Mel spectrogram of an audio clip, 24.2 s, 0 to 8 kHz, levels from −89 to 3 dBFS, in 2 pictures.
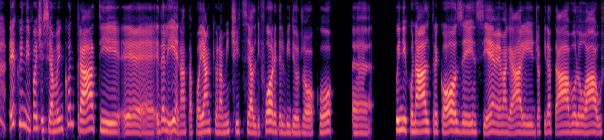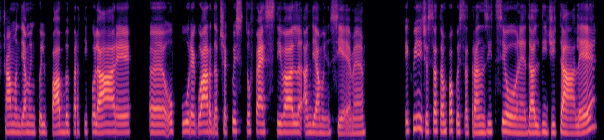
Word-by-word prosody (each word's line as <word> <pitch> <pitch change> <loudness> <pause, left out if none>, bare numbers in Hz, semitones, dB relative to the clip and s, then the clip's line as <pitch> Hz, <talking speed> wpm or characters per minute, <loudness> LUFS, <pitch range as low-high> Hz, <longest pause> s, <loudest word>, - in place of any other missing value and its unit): e 370 - +3
quindi 340 -9 -2
poi, 260 +3 0
ci 215 -4 -2
siamo 210 -2 0
incontrati, 220 - +4
ehm, 170 -1 -1
e - - -4
da 225 - 0
lì 200 -1 +1
è 220 - +4
nata 175 +1 -5
poi, 170 0 0
anche 200 0 +1
un'amicizia 185 +1 -4
al 170 - 0
di 160 0 -11
fuori 200 +2 +5
del 175 -1 -7
videogioco. 165 +3 -4 0.4
Uhm, 160 -1 -5 0.5
quindi 220 0 +4
con 190 -3 -3
altre 195 0 +7
cose 190 +1 +4
insieme, 180 0 0
magari 170 0 +1
giochi 170 +1 -10
da 190 0 -3
tavolo: 175 +1 +2
"Ah, 175 +1 +5
usciamo 175 +1 -4
andiamo 175 0 -5
in 170 -1 -12
quel 175 -1 -8
pub 175 +3 +1
particolare, 180 0 +1 0.4
uhm, 170 0 -2
oppure 190 -1 -5
guarda 185 -1 +3
c'è 170 0 -10
questo 200 -2 -6
festival 180 -1 0
andiamo 165 -1 -3
insieme." 155 0 -7 0.8
E 195 - -5
quindi 250 +3 -4
c'è 190 -4 -5
stata 200 0 -2
un 185 - -3
po' 200 0 -2
questa 180 -4 -7
transizione 170 -1 -3
dal 165 0 0
digitale, 170 - 0
180 Hz, 135 wpm, -22 LUFS, 170-195 Hz, 0.8 s, altre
